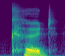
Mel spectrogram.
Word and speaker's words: could: So, the word could, it's pronounced as if it's written c u d. Could. Could.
